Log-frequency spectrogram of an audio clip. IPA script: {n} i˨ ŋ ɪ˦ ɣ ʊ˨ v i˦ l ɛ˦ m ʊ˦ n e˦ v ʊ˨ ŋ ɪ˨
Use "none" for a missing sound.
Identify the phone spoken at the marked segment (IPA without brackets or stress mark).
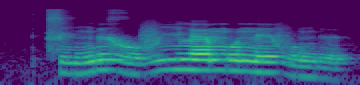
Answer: t͡s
